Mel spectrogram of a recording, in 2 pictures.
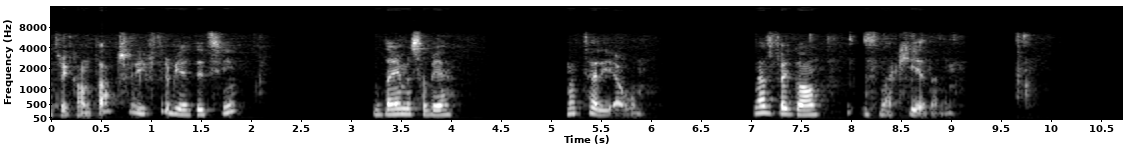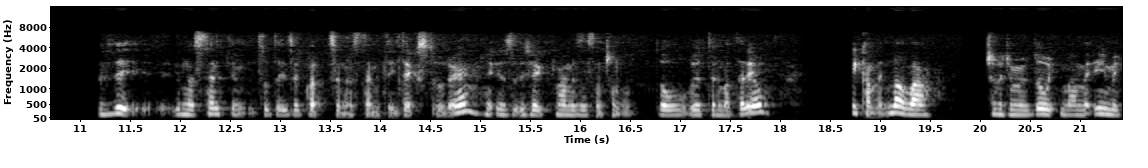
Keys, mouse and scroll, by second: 2.5-8.9 drag, 8.9 BackSpace, 11.7-13.4 drag, 14.0-21.4 drag.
